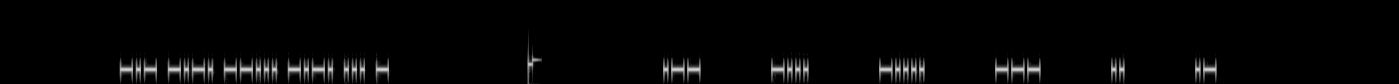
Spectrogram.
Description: Morse code, heard as a keyed tone, about 32 wpm, spaced as for 16 wpm, 700 Hz. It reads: KC7CST WB6OIA
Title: USA Call Signs - 6 Characters - 6x Character Spacing - 30wpm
